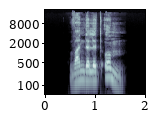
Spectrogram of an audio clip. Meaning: second-person plural subjunctive I of umwandeln
- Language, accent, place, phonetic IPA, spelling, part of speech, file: German, Germany, Berlin, [ˌvandələt ˈʊm], wandelet um, verb, De-wandelet um.ogg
